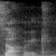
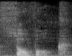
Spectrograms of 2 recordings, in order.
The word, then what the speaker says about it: Suffolk: It's pronounced Suffolk, not Suffolk.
